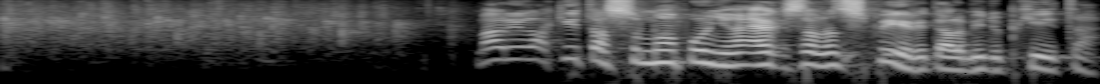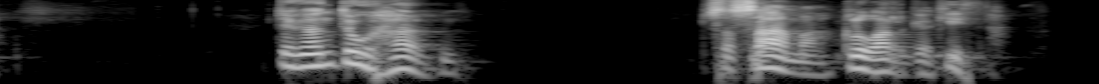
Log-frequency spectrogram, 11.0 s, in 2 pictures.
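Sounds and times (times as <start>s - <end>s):
audience applause: 0.0s - 2.5s
speech: 2.4s - 5.6s, 6.9s - 7.9s, 9.0s - 10.5s.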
